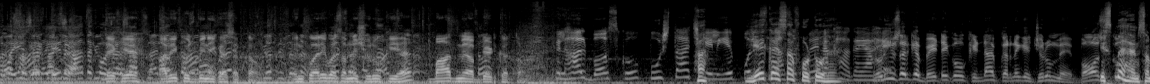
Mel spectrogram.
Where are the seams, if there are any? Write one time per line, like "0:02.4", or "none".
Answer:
none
